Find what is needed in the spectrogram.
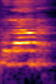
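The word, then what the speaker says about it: coulomb: इसमें बी जो है साइलेंट रहता है, कुलाम पढ़ते हैं।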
